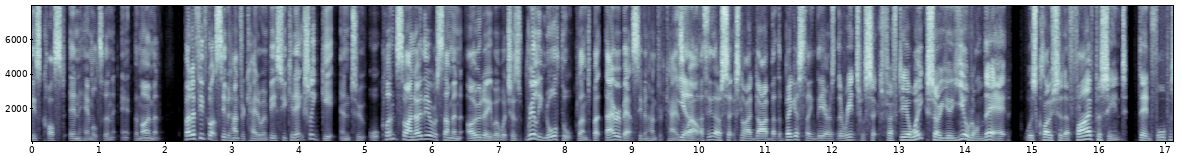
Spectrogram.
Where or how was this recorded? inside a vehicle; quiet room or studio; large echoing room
quiet room or studio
